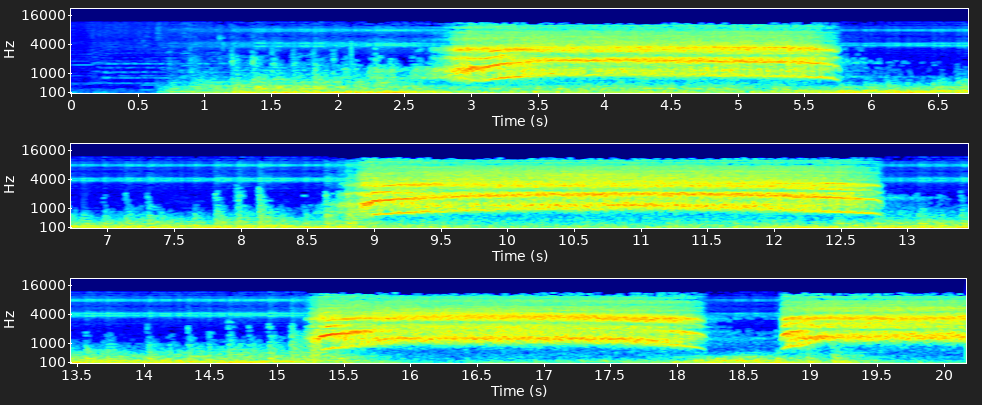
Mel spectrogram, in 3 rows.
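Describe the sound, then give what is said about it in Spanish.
Four long, piercing blasts from a war whistle, each a loud, wavering shriek like a human scream, rising over a constant low rumbling roar, with brief gaps between them. “Imagínese que usted está ahí solo en una batalla y frente a usted sus enemigos vienen 100 y esos 100 cada uno tiene un silbato, un silbato horrendo que suena como esto.”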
